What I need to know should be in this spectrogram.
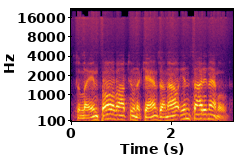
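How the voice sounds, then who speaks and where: A man's voice: mid-range voice, expressive, a little fast, darkish tone, slightly rough. A man presenting as a proud company spokesman, narrating a 1940s promotional film in a formal, salesmanlike style. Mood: explanatory. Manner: formal, salesmanlike, mid-century narrator delivery. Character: company man presenting his product with pride. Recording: muffled, worn 1940s film soundtrack.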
